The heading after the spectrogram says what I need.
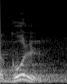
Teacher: termasuk di antara lahan jali yang merubah huruf itu seperti Qaf yang dibaca dengan G, ya. Qul dibaca gul, ya.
